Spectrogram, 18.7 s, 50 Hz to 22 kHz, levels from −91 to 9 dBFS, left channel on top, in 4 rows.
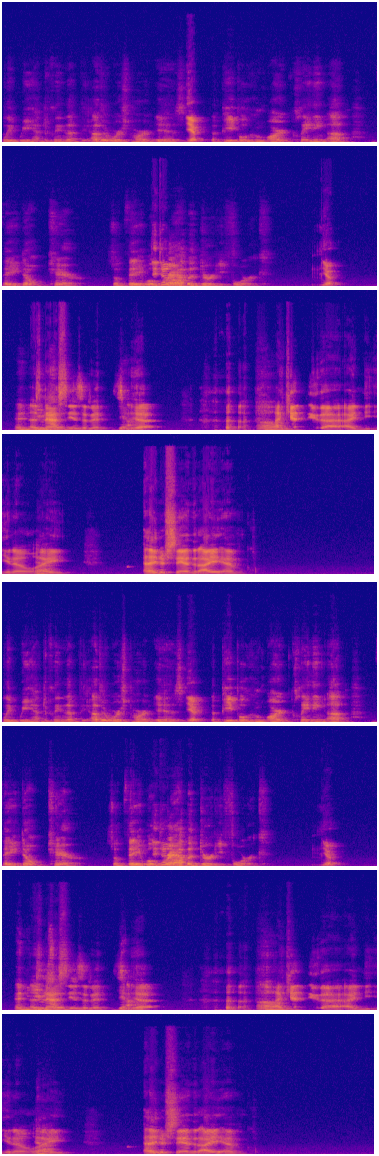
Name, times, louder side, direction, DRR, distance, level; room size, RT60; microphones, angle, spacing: voice 1, 0.0-2.3 2.7-5.6 6.0-8.0 9.5-10.2 10.8-11.1 12.5-13.0 14.4-14.7, right 2 dB, 60° right, 2.1 m, -30 dB
voice 2, 6.6-6.9 8.6-8.8 9.7-10.6 10.9-11.3 11.8-14.8 15.1-15.2 15.8-17.2, left 4 dB, 35° left, 1.2 m, -28 dB
7.3 x 5.5 x 3.6 m
head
